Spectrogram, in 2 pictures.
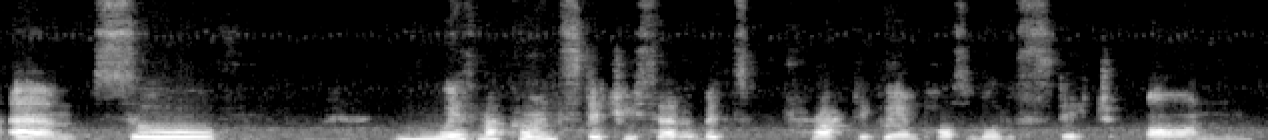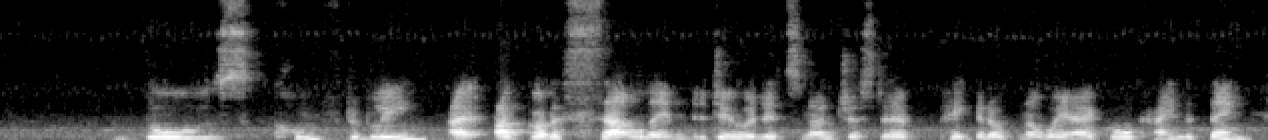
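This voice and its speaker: A woman's voice: medium pitch, animated, moderate pace, creaky. A woman from the northeast of England with a thick Geordie accent, chatting casually to camera on a sofa at home, rambling with lots of ums. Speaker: craft vlogger. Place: home living room, sitting on a sofa. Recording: tinny phone-like sound with faint hiss.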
